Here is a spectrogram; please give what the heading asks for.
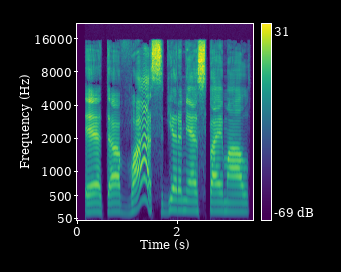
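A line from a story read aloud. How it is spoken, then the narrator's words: Shrill woman's question. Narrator (Russian): спросила женщина пронзительным голосом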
